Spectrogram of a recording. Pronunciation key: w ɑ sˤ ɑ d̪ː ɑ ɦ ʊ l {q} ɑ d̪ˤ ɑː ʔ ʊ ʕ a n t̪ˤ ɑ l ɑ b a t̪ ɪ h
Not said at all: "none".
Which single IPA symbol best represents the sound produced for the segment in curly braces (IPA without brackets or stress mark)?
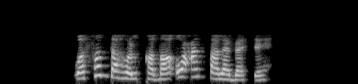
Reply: q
